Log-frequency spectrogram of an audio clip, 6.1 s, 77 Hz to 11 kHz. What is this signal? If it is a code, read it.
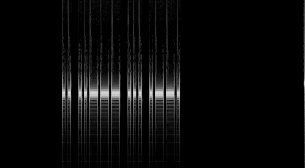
Morse code, heard as a keyed tone, about 23 wpm, 700 Hz. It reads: I2SP
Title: DXCC-100 Call Signs - 4 Characters - 22wpm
